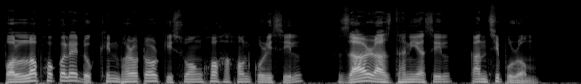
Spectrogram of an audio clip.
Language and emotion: Assamese, neutral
